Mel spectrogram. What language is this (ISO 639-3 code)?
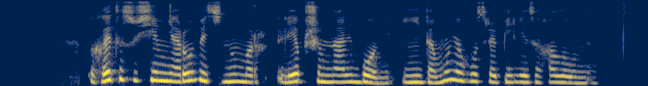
bel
